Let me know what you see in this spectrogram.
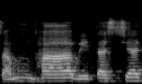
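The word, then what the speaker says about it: सम्भावितस्य: Similarly, sambhavitasya cha kirtihi. Bha is there, no bha. There is, you need to pronounce it as bha instead of ba.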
